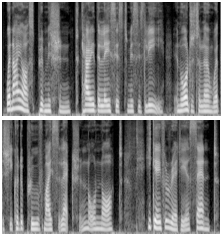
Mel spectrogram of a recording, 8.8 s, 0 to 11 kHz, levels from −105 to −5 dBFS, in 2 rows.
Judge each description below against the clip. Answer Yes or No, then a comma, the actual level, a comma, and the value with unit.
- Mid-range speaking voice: Yes, medium, 160 Hz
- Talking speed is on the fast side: No, average, 190 wpm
